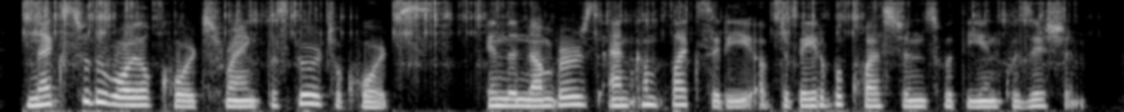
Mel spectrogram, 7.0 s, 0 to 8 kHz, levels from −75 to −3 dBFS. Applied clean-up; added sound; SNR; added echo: neural mask model RNNoise.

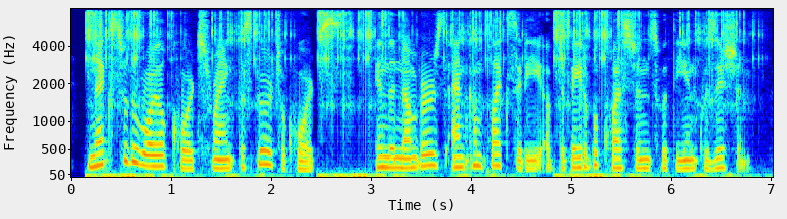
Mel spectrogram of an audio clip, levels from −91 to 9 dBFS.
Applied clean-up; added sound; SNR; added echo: none; Rattle / Rattle (instrument); 8 dB; none.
